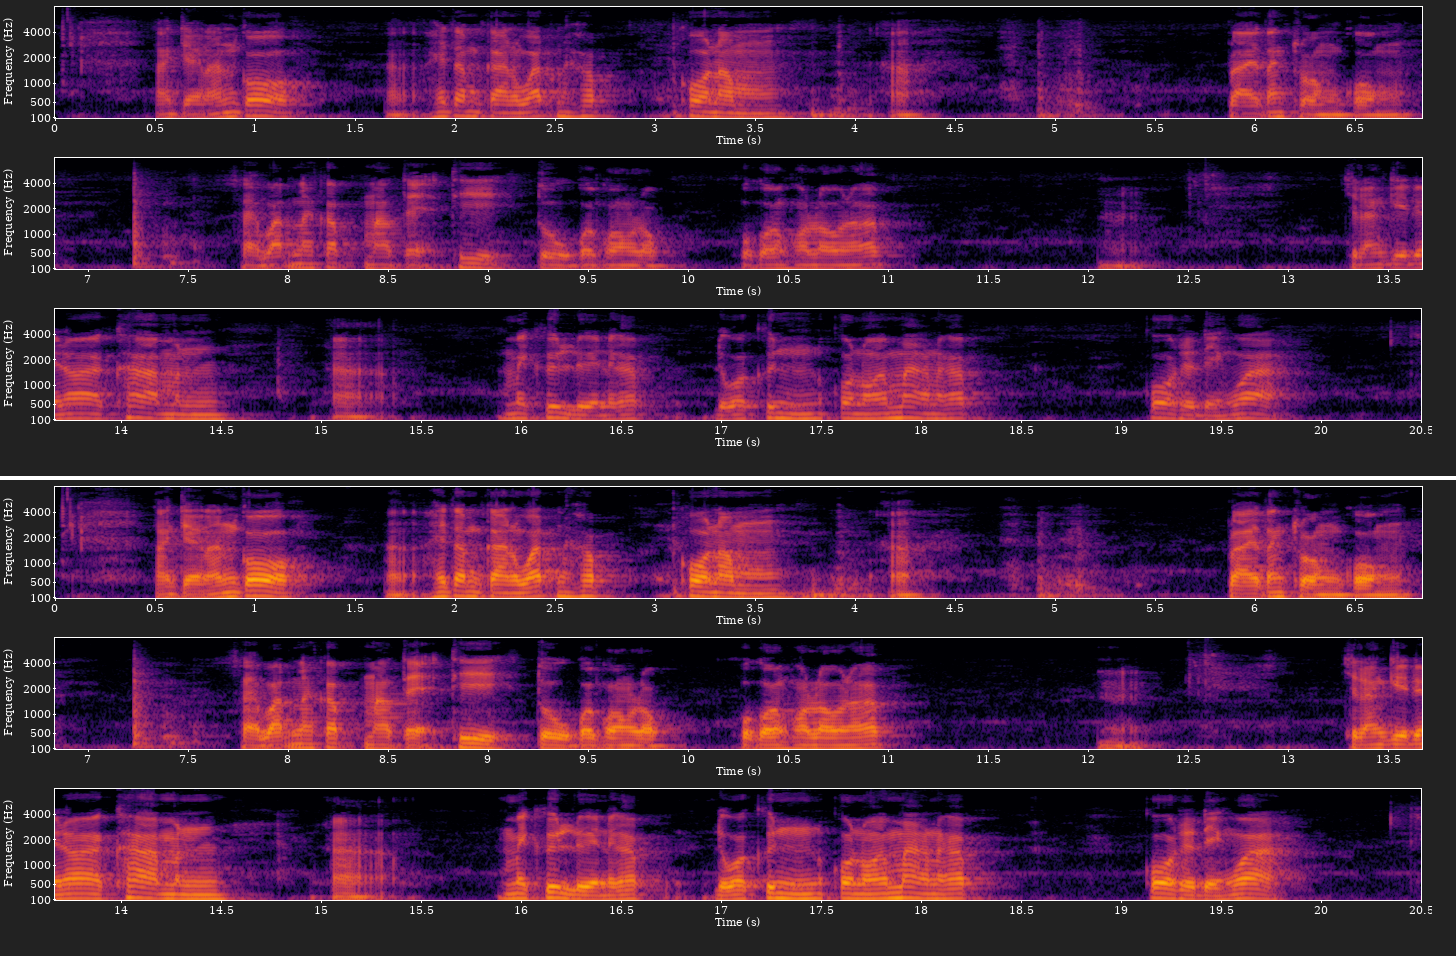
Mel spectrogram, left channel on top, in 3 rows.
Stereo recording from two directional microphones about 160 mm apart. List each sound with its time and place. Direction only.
0.0 s a sound: 15° right (ahead or behind)
1.6 s a man's voice: 20° right (ahead or behind); by 3.7 s 5° left (ahead or behind)
5.8 s speech: 15° right (ahead or behind)
7.8 s speech: 15° right (ahead or behind)
13.2 s speech: 20° right (ahead or behind)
